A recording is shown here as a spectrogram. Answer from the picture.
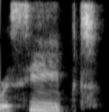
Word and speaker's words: receipt: Or receipt. But the P is silent.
